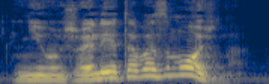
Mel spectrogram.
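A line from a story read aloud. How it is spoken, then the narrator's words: Puzzled exclamation. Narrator (Russian): воскликнул озадаченный сенатор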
